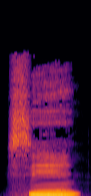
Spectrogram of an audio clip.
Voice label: "xin1", pinyin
